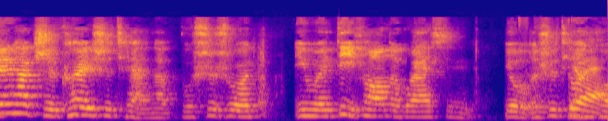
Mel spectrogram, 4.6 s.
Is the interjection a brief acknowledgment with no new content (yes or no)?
no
